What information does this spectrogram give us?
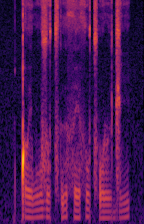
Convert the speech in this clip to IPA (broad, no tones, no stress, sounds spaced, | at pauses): ǃ ɤ e̯ w u z u t͡sʼ ɨ θ e θ u t͡sʼ o ɹ ɨ d͡ʒ i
